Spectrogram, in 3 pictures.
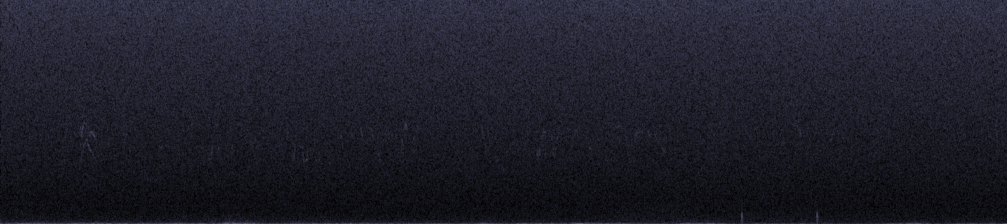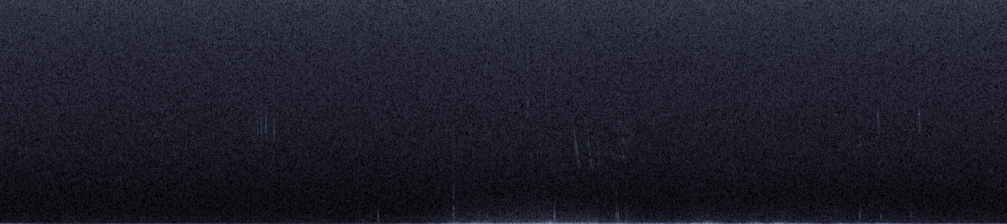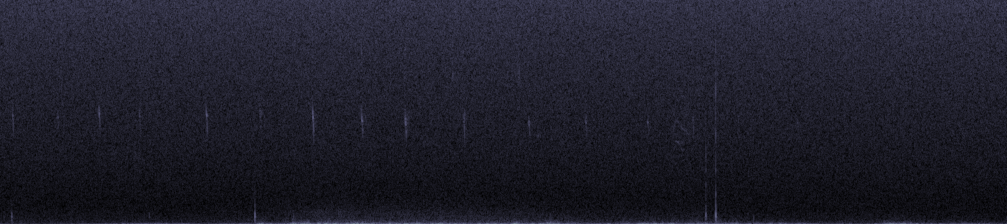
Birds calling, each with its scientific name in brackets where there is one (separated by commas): Hawaii Amakihi (Chlorodrepanis virens), Eurasian Skylark (Alauda arvensis), Warbling White-eye (Zosterops japonicus)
